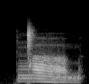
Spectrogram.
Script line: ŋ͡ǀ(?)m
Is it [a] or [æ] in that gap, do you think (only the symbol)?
a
